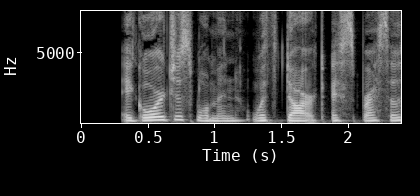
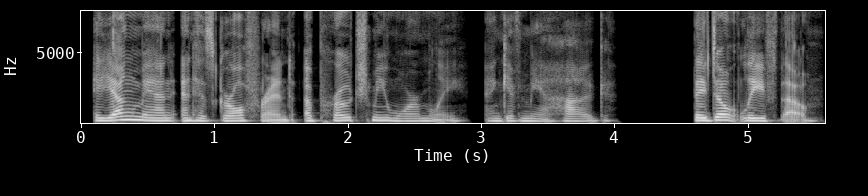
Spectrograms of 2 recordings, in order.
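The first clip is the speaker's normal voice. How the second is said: ordinary delivery, nothing marked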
